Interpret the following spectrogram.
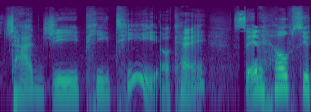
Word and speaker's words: ChatGPT: The stress in GPT is in the first syllable, G.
